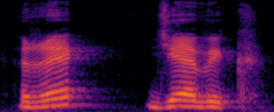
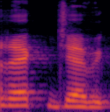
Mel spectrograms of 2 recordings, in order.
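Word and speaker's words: Reykjavík: रेकजैविक। क्या नाम है? रेकजैविक।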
